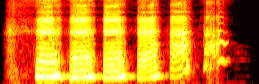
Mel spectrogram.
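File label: Happy, Korean; heroes; Pansirone; kings raid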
